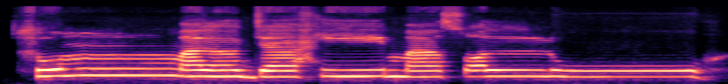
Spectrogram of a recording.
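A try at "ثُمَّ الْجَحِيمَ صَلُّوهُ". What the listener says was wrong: Ya, lam sukun, lam tasdid ini tambah lagi tekanannya, kemudian lamnya kasih bainiyahnya sedikit lagi. Tsummal jah. Jadi suaranya jangan putus Umi. Tsummal jahim sallu. Sallu.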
